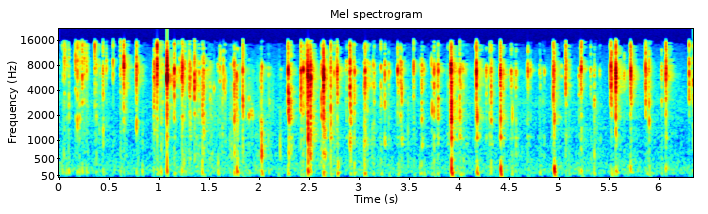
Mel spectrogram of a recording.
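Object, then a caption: Plastic computer keyboard. A white slim plastic computer keyboard is held up while fingertips with red nails press and tap its keys. Quick, dry, bright clicks and taps come in an uneven, rapid stream, with almost no low end and no ring after each hit.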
